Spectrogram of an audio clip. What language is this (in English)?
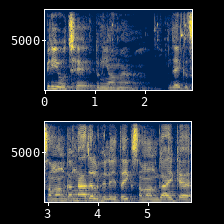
Maithili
